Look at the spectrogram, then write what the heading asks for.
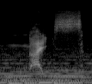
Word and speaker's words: NAIC: champion on the stage at neic pronounced nice pronounced nice as we see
